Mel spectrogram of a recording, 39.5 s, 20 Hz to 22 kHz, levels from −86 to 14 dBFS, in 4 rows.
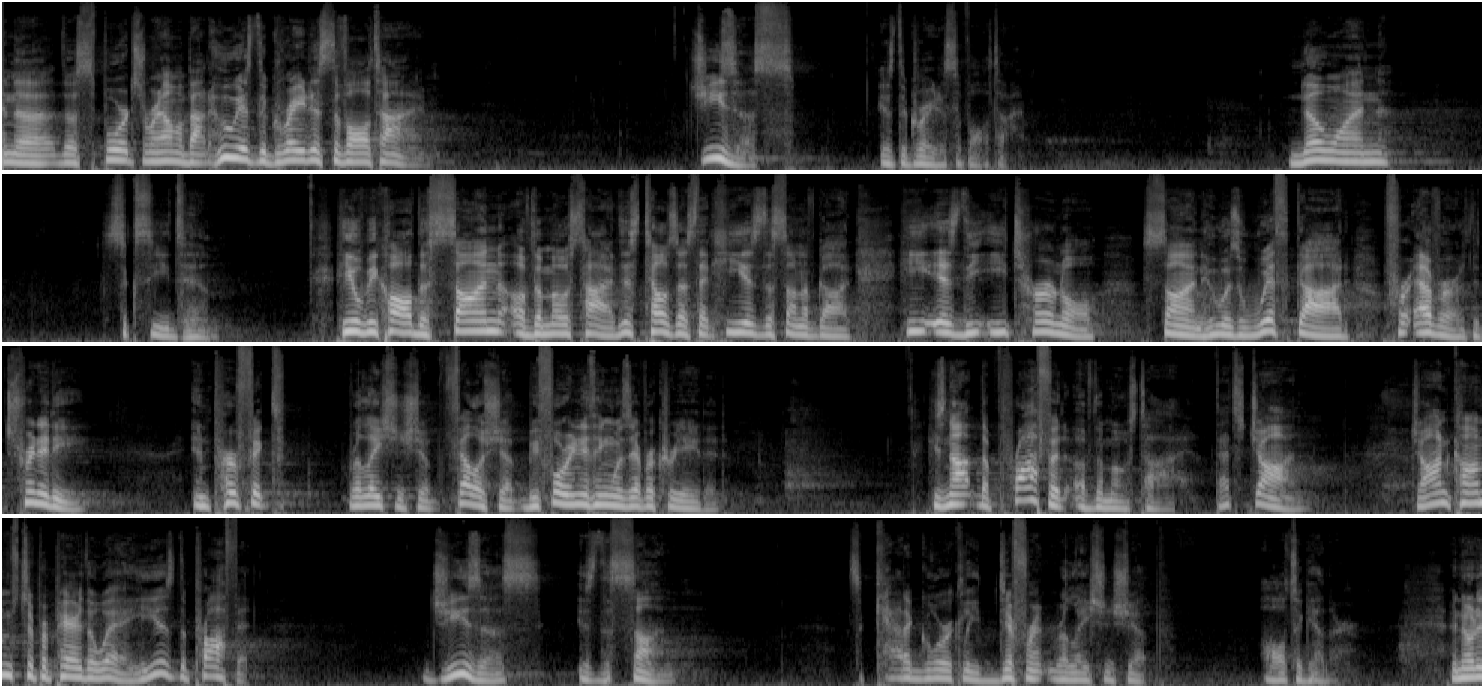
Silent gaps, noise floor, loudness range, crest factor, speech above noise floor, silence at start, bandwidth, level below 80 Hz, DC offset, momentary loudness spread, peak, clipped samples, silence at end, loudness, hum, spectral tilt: none; -62 dBFS; 8 LU; 20 dB; 39 dB; 0 s; over 20 kHz; -52 dBFS; under 0.1%; 16 LU; -4 dBFS; under 0.1%; 0 s; -23 LUFS; none; -6 dB/octave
